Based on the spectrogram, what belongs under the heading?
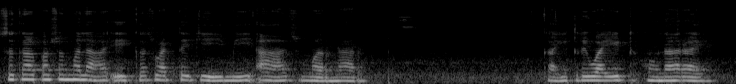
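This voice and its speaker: A woman reading the part of a gentle young husband who senses his own death, speaking calmly and softly in a storybook. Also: lowish voice, takes it slowly, pauses often, slight background noise. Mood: foreboding.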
